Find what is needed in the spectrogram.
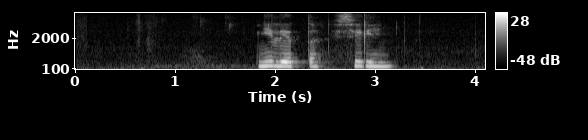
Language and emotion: Russian, neutral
